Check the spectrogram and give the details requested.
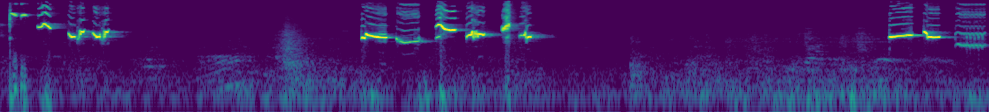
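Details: Orange-headed thrush master song for young birds learning to sing: three bursts of rapid, rich whistled phrases with sweeping slides and high chirps, separated by quiet pauses.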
